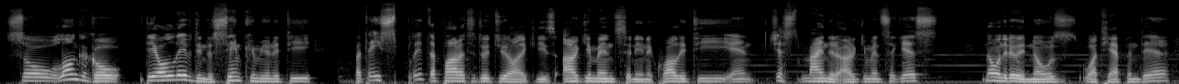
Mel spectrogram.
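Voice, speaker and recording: A man's voice: mid-range voice, moderate pace, darkish tone, clean tone, no room sound, soft background music. A man giving a casual explanatory voice-over as a guide narrator, in an informal, rambling way.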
